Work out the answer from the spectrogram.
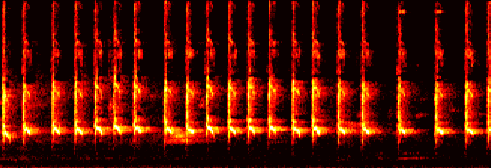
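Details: Crimson sunbird delivering a fast, steady string of piercing high chip notes, roughly four per second, slowing slightly near the end, over a quiet low hum.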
